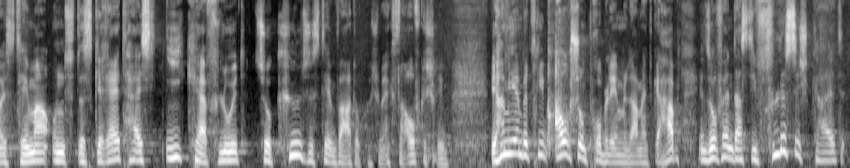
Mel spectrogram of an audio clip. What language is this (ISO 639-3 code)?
deu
